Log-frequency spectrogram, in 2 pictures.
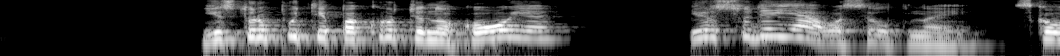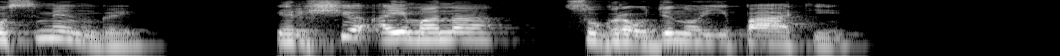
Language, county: Lithuanian, Kaunas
